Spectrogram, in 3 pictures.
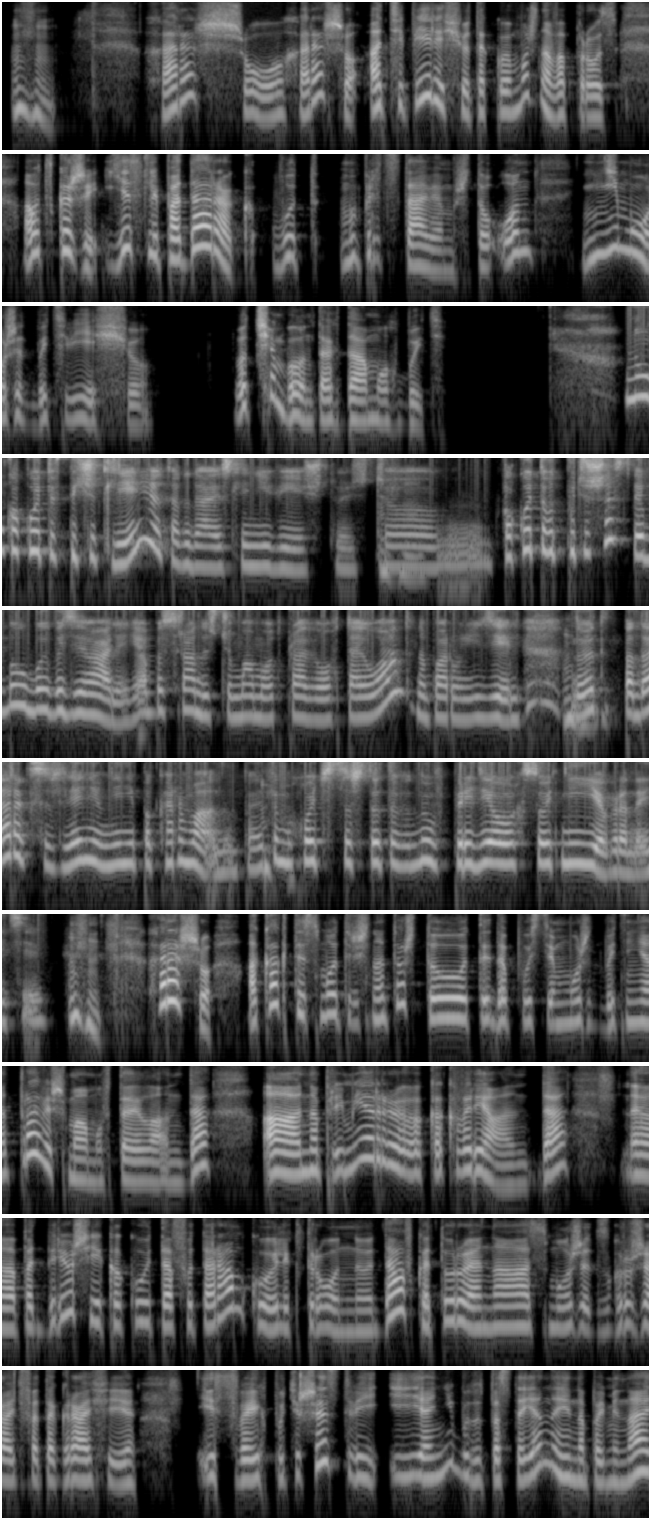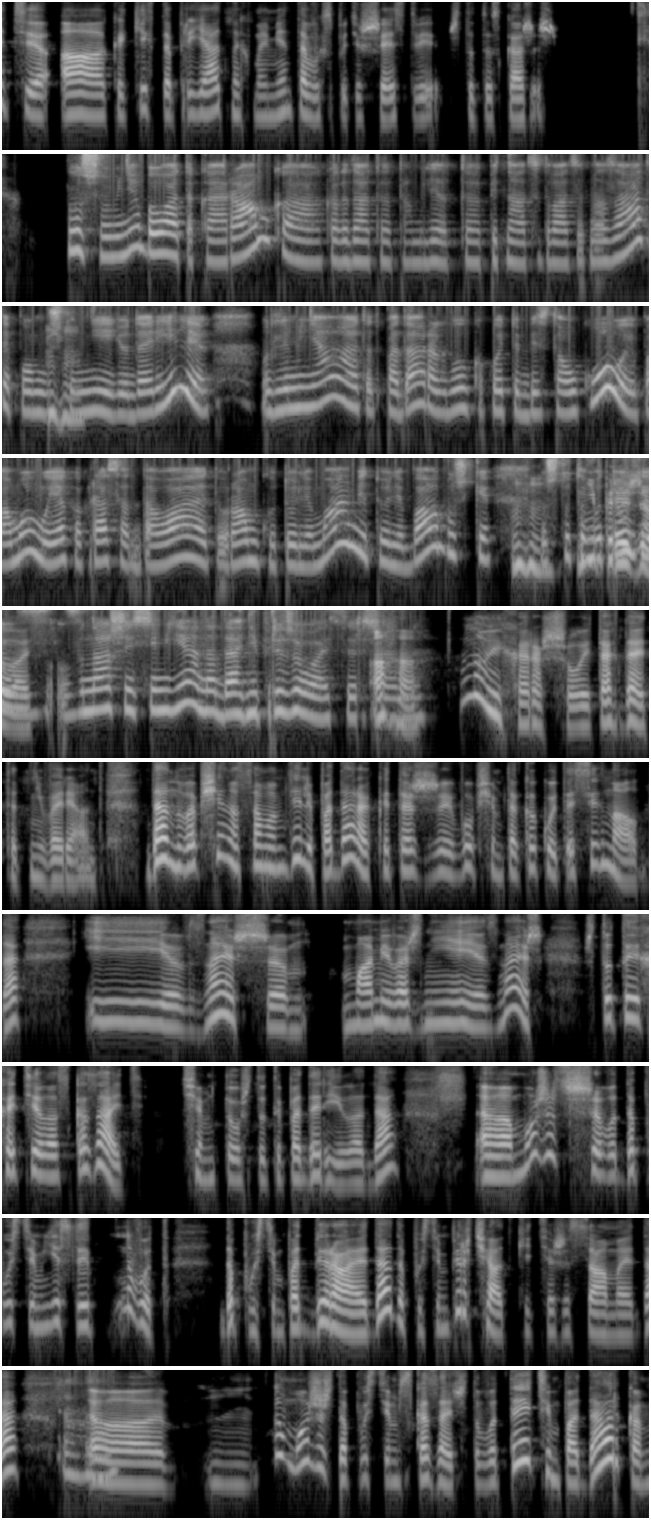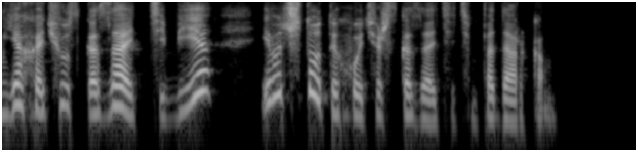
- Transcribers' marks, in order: mechanical hum; other background noise; static; tapping; laughing while speaking: "не прижилась"; "можешь" said as "можетшь"
- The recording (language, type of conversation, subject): Russian, advice, Как выбрать идеальный подарок для близкого человека на любой случай?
